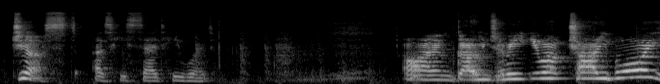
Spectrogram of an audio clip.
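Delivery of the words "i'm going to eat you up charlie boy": beastly call, building louder; a monster calling up to the boy. A narrator's reading. Monster calling to Charlie, getting louder. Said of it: "he called".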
